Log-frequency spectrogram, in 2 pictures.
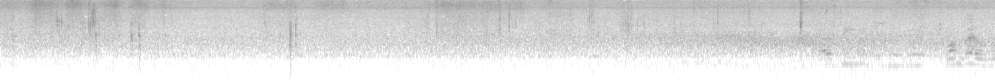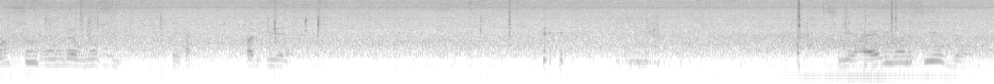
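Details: Honey bees from a gentle hive, removed from a house window in Edinburg, Texas, keep up a continuous droning buzz while a man talks intermittently in the middle and near the end.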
